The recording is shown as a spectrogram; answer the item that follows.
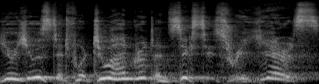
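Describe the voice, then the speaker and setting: A raspy, put-on character voice moves at a moderate pace. There is a slight echo. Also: man, extremely high pitch for a man. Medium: read story.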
